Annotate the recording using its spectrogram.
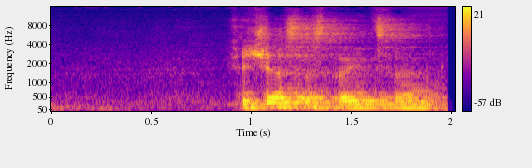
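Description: A man speaks into a microphone over loudspeakers.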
